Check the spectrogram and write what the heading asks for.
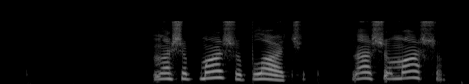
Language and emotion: Russian, sad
